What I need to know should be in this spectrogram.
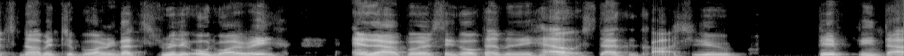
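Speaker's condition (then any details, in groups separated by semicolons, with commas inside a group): Cerebral palsy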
